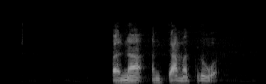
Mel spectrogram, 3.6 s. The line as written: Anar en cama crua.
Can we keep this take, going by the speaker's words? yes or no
yes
